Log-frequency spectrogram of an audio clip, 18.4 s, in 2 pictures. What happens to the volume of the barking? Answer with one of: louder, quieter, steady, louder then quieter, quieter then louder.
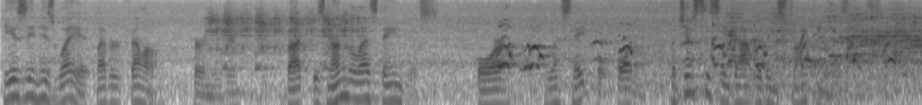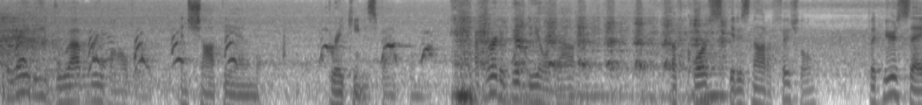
quieter.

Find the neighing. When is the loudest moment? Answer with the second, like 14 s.
9 s.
